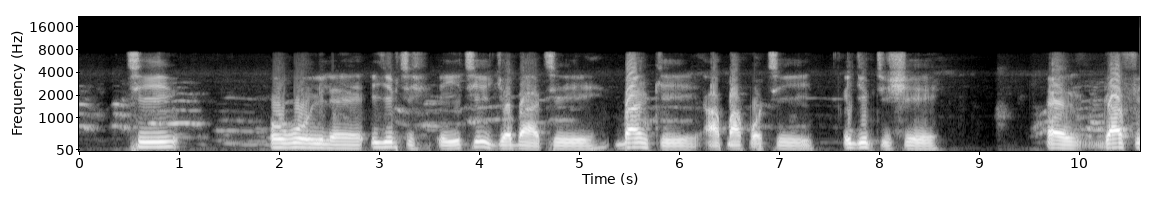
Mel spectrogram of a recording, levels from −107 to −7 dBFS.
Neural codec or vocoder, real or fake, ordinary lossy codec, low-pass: none; real; none; 7.2 kHz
